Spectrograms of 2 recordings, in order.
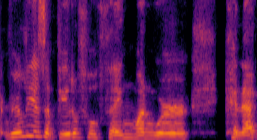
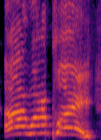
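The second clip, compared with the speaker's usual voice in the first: eager high reply; 13 semitones higher than usual. Real, not acted.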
